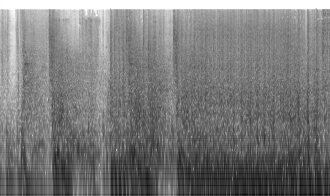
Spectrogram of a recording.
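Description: Rapid video game gunfire and building clatter crackle loudly.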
